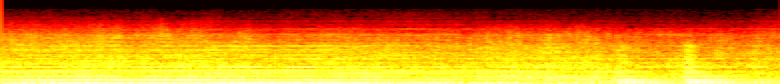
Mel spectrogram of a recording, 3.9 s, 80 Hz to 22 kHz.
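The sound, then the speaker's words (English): A propeller aircraft engine drones loudly and continuously during a 1937 takeoff, a steady, dense, low-pitched roar with no break and no voices. “It was the sound of the motor I remember the most.”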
